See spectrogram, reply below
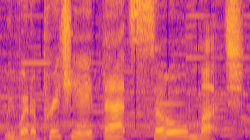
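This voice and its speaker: A woman's voice: fairly high pitch, animated, slow, soft background music. A woman announcer reading scripted credits and notices for a fiction podcast.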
